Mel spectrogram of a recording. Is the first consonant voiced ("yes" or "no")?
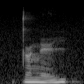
no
